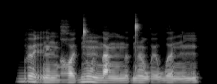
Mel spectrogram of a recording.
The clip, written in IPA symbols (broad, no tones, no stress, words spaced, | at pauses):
børẽŋʁø d̪ũnaŋn̪ə d̪ə̃wø wənĩ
